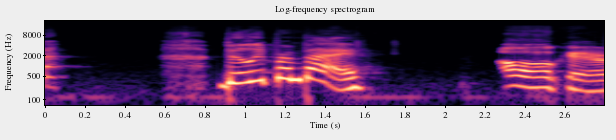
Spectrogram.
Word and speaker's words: Prempeh: Billy Prempeh.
